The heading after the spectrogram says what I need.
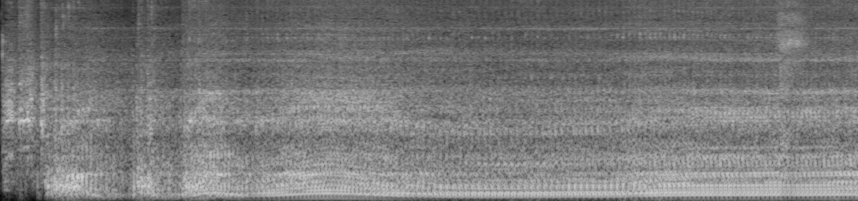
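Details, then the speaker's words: Honda Shadow V-twin being revived for a bobber build, after spark plug change: fires up, flares, then settles into a steady even idle with no knocks or misses; owner says it only sounds bad when riding. "actually sounds good at idling she sounds perfectly fine but when you're actually riding the bike that's when it starts to ride and sound like [ __ ] so she sounds fine right now"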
